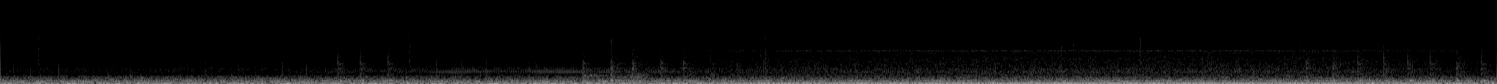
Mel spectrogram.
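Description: Quick soft footsteps patter in a game.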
